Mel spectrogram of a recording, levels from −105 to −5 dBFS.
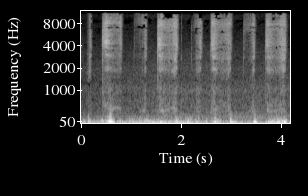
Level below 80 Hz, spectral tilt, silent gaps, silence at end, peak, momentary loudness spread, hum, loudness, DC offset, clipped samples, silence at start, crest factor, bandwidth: -24 dBFS; -2.5 dB/octave; none; 0 s; -4 dBFS; 14 LU; none; -27 LUFS; under 0.1%; under 0.1%; 0 s; 18 dB; 11.5 kHz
